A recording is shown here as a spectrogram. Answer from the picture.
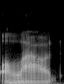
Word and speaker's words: aloud: be allowed yes because the others the other words are stressed on the first syllable while aloud is obviously on the second syllable okay so aloud is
